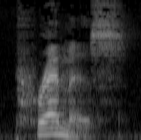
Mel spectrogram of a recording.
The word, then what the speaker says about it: premise: The word premise with a lowercase e, premise, it's premise. The e is silent.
